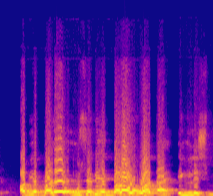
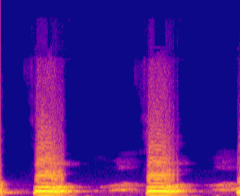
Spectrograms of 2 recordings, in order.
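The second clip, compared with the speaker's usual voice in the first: British फ with long vowel and silent R; British non-rhotic demonstration of फ; British pronunciation. Shown as a demonstration. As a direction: model the British word, dropping final R. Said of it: "आर pronounce नहीं करते हैं".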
